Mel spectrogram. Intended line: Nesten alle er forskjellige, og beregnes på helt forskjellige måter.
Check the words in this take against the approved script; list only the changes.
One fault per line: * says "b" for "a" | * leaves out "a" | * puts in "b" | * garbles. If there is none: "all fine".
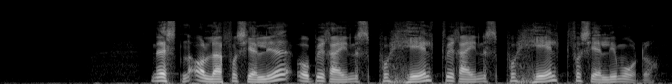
* puts in "beregnes på helt"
